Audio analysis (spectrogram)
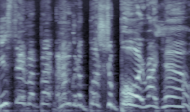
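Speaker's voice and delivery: evil voice, pitched high. Retelling a wrestler's promo threatening MVP, imitating Braun's evil voice. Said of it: "he said all evil voice".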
